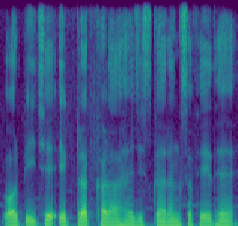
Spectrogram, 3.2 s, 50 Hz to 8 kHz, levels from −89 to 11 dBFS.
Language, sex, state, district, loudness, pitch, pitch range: Hindi, male, Jharkhand, Ranchi, -17 LUFS, 120 Hz, 115-125 Hz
